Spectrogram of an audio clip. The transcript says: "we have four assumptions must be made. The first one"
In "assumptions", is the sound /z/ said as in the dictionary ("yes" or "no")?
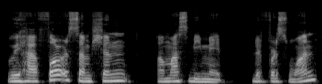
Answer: no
